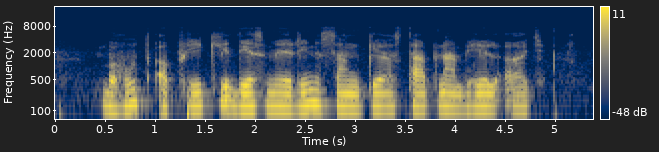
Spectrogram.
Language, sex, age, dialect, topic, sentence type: Maithili, male, 18-24, Southern/Standard, banking, statement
